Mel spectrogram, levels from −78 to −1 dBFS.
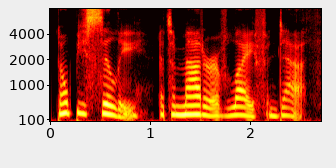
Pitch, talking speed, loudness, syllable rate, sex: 215 Hz, 220 wpm, -18 LUFS, 4.8 syllables/s, female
